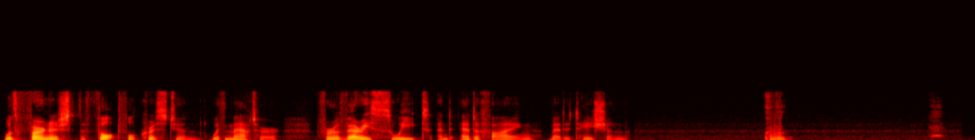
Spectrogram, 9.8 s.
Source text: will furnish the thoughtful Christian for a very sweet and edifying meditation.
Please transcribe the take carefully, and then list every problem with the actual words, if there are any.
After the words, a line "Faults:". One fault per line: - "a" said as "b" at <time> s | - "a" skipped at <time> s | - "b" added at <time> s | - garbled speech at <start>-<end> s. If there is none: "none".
will furnish the thoughtful Christian with matter for a very sweet and edifying meditation.
Faults:
- "with matter" added at 2.1 s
